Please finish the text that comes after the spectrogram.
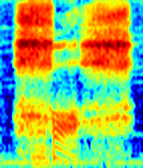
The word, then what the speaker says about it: Gogh: Van is not correct, but rather in Dutch they say van. Van. Shorter with a more open A sound. Van. Van. And then in Dutch they do not say goch, but rather goch. The G is not pronounced like a G, but like a H. Goch. Same sound at the beginning and at the end. Goch. Vincent van Gogh is how the Dutch say it, like it or not.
